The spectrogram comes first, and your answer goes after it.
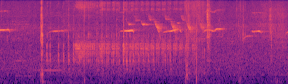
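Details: Common marmoset, the white-tufted marmoset, at Salgadália in Bahia: thin, high whistles and a rapid series of short descending chirps, with scattered sharp clicks and rustling and a harsher buzzy burst in the middle.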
